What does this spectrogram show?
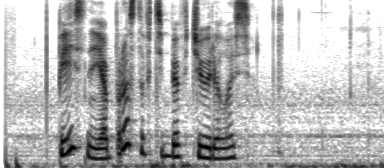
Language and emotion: Russian, positive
